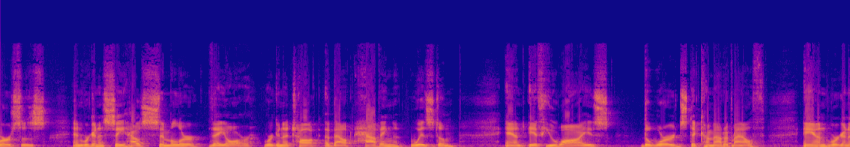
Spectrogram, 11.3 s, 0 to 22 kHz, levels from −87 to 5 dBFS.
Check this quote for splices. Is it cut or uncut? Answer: cut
